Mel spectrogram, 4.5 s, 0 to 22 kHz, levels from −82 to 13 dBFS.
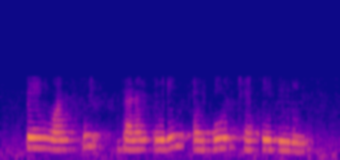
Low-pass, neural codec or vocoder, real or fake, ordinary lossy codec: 3.6 kHz; codec, 16 kHz, 2 kbps, FreqCodec, smaller model; fake; none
